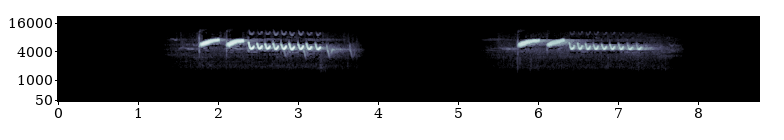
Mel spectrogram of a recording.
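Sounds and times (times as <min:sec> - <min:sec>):
Eurasian blue tit song: 0:01.4 - 0:03.8, 0:05.4 - 0:07.8.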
